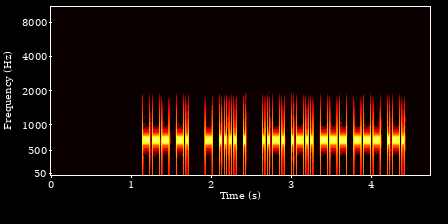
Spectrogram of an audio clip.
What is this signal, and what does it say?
Morse code, heard as a keyed tone, about 40 wpm, 700 Hz. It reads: ON THE FLOOR
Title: Sets of 3 Words 40wpm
